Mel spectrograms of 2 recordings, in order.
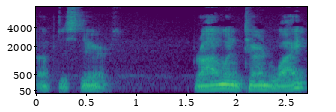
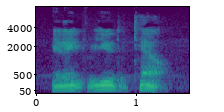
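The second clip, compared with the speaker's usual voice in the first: ordinary delivery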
